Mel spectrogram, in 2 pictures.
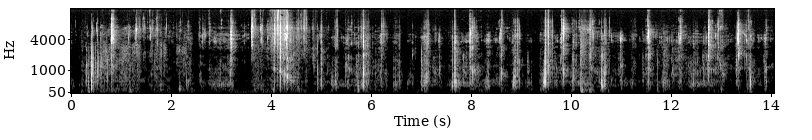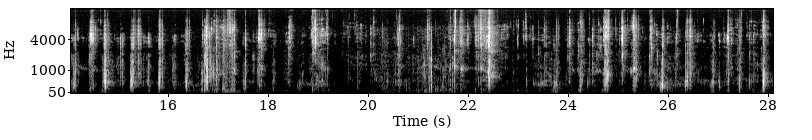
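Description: Close-miked crunching and chewing of a fried chicken leg piece: irregular crisp crunches from bites and tearing, with wet mouth sounds between them.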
